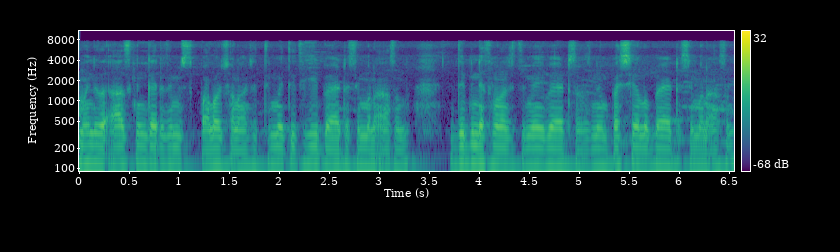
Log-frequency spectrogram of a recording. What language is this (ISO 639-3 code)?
kas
